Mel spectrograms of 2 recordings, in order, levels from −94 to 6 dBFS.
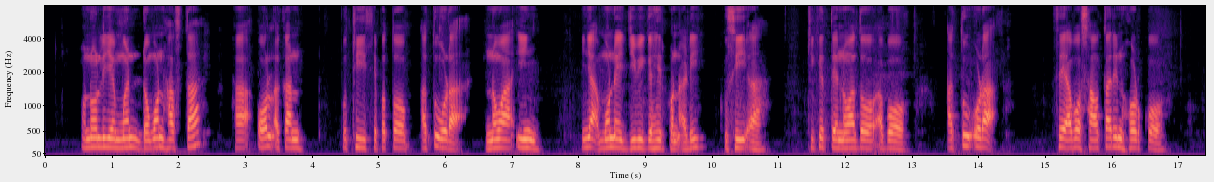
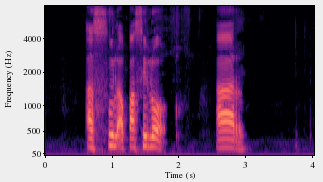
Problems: none marked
